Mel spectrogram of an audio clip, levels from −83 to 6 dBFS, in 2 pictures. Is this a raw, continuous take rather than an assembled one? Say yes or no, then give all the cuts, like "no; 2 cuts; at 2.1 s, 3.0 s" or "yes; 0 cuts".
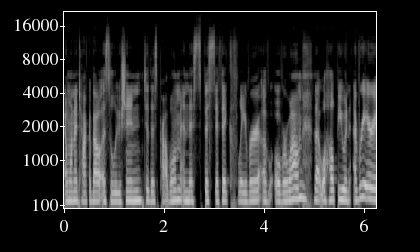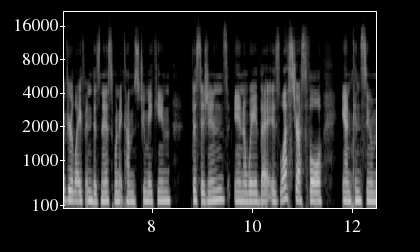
yes; 0 cuts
